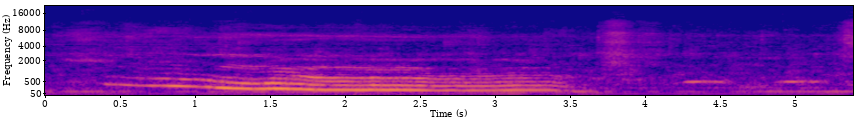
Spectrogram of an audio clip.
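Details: A dog, left home while its family went to the store, gives a long, moaning howl that slides down in pitch, then two faint short whines.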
